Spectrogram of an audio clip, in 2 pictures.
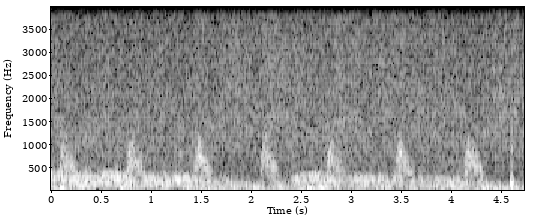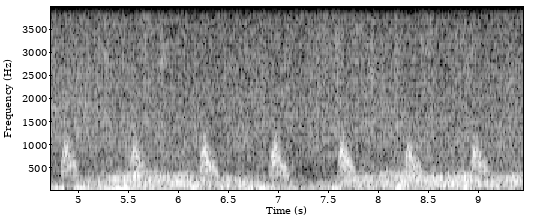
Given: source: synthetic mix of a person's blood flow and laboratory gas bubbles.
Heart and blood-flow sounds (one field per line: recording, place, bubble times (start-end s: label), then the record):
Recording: Doppler ultrasound of blood flow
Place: subclavian vein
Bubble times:
no bubbles
From the record:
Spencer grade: 0 (complete lack of bubble signals)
